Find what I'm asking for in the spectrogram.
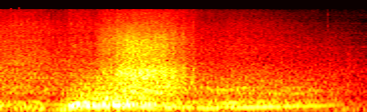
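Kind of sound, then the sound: vehicle, car peeling out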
